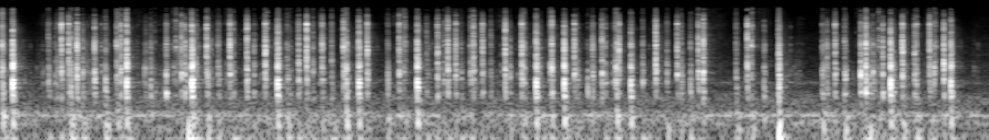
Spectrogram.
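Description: Fingertips of both hands type quickly on a white full-size MSI plastic mechanical keyboard with hollow keys. The result is a steady stream of sharp, bright, clicky keystrokes that stop almost instantly, with brief pauses between bursts, over a faint low background hum.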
